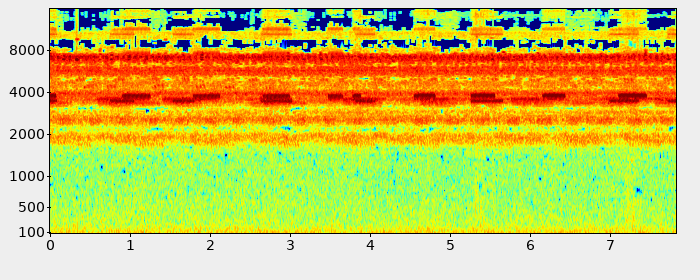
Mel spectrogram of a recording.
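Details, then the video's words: Field crickets heard through fog in a misty field, a steady shrill chorus of overlapping trills, swelling into brighter pulses about once a second, nothing else audible beneath the insect hum. "Tranquil Cricket Sounds In An Misty Field"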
